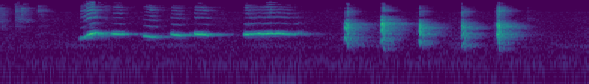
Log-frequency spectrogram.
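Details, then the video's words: Pet ringneck (rose-ringed) parakeet, described as a talking parrot saying "mithu": slurred whistled notes for about a second and a half, then five harsh, buzzy chirps spaced roughly a quarter second apart, over a quiet indoor background. "Parrot Chirping Sounds"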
